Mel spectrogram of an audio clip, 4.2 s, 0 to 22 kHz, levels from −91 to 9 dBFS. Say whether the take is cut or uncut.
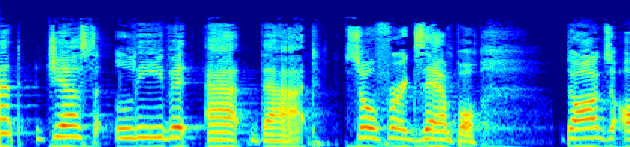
cut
